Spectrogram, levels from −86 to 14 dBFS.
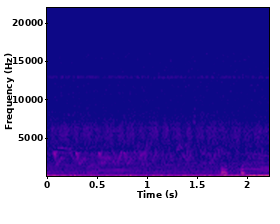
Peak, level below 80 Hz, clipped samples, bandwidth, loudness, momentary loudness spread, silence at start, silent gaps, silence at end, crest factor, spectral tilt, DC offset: -32 dBFS; -52 dBFS; under 0.1%; 16.5 kHz; -58 LUFS; 5 LU; 0 s; none; 0 s; 14 dB; -4.5 dB/octave; under 0.1%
